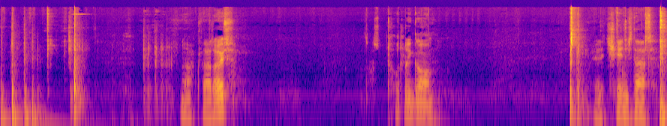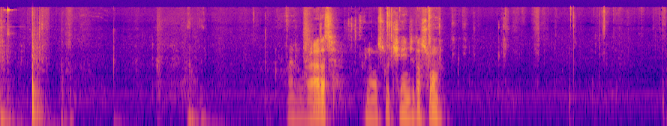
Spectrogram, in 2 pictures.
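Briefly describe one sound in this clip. Small metal parts clink and rattle as they are handled.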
